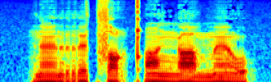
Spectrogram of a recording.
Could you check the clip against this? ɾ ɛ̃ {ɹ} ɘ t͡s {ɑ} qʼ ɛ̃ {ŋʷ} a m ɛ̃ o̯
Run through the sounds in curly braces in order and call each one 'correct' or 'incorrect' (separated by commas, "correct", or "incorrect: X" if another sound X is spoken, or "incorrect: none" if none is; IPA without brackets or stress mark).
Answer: incorrect: r, incorrect: a, incorrect: ŋ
